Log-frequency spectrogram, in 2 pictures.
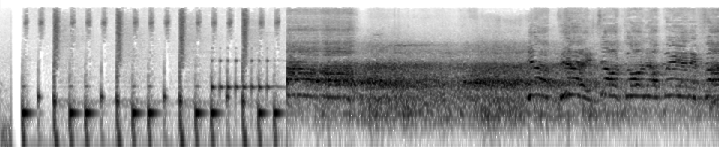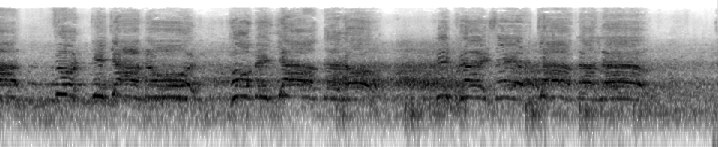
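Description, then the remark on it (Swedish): A man yells angrily from the stands at AIK's home match against Norrköping, ending with the words 'we pay your damn salary', his voice raised and harsh over a dense, roaring wall of spectators, preceded by a few seconds of rhythmic clapping or drum-like beats. “Och, när, när de gör det eh, så kan det låta på ett väldigt speciellt sätt på läktarna.”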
